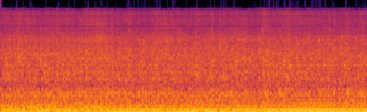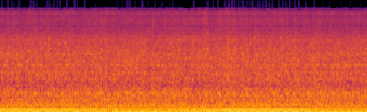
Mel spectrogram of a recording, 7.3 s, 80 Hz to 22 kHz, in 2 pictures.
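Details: Long-sitting 1956 Oldsmobile 88 V8 brought back to life after doing the plugs and filling the carburettor bowls: steady, even low rumble at idle with no knocks, misses or surging; normal idle.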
